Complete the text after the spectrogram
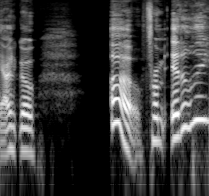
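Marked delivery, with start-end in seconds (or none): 1.1-2.1 skeptical pushback. Retold or imitated. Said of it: "So I kinda pushed back".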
